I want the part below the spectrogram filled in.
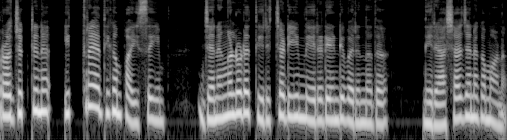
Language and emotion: Malayalam, sad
